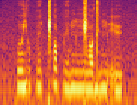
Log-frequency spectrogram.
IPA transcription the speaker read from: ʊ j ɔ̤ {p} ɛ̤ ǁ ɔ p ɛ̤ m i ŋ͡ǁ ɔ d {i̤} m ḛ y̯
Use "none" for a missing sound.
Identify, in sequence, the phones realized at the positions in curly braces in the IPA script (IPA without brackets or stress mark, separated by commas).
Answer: p, i̤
